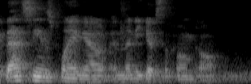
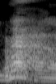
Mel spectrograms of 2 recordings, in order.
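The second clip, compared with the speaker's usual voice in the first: sudden loud, raised "rah"; imitated monster roar; 7 semitones higher, 10 dB louder than usual. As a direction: burst out with a mock attack roar. Mimics sudden attack across the room.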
